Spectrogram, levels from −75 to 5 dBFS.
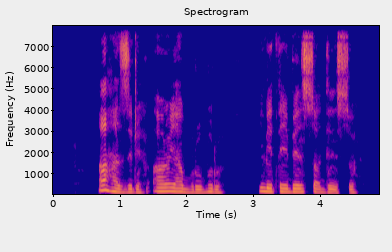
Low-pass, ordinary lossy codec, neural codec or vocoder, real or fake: none; none; none; real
